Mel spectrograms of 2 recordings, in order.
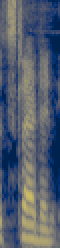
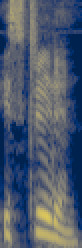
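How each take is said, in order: First: "स्ट्राइडेन" with an 'eye' vowel, pitched lower; गलत उच्चारण. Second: "स्ट्रिडेन" with short 'i', not 'eye'; सही उच्चारण. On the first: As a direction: say "स्ट्राइडेन" as is-TRIDE-en. ("स्ट्राइडेन" का गलत उच्चारण, 'आइ' के साथ) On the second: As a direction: say "स्ट्रिडेन" as is-TRID-en. ("स्ट्रिडेन" का सही उच्चारण, छोटी 'इ' के साथ) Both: Shown as a demonstration. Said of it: "not स्ट्राइडेन".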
